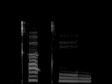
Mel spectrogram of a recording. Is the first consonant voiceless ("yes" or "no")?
yes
